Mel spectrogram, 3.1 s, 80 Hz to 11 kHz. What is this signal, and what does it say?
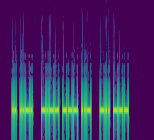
Morse code, heard as a keyed tone, about 44 wpm, 700 Hz. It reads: IF YOU DO
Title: Sets of 3 Words 45wpm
